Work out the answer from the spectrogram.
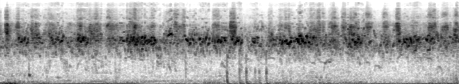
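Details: Many budgerigars in an aviary colony: a dense, continuous chorus of chirping and warbling chatter from many birds at once, with scattered sharper squawks and clicks throughout.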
